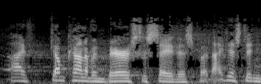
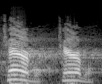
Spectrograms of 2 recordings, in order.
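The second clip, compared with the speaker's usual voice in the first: louder, weary terrible, terrible; emphatic; 4 semitones higher, 8 dB louder, faster than usual. Real, not acted. Recalling years of prison visits, loud weary emphasis. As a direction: lean hard into the words.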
